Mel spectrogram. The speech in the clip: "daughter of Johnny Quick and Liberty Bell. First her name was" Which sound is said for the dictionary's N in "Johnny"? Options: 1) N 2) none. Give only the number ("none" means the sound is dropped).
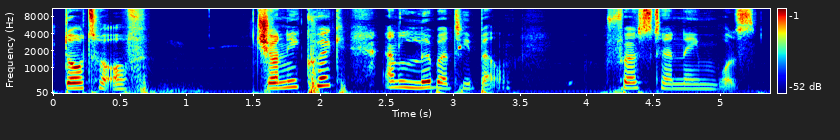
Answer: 1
